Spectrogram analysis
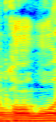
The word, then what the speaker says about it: Paul Wall: Yeah, Paul Wall. That's how you say it.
